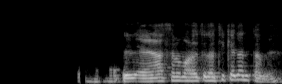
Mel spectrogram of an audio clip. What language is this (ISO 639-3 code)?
guj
